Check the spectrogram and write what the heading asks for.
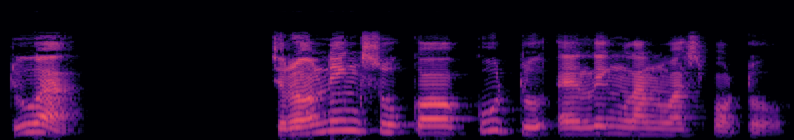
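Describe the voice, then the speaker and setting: A man's voice: high-pitched, big pitch swings, slow. A young man teaching a class, reading slides aloud with careful pacing and small self-corrections, in a small indoor room. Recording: dull lo-fi webcam audio.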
